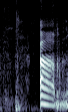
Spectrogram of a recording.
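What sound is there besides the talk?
dog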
